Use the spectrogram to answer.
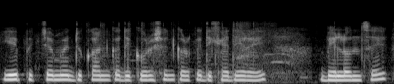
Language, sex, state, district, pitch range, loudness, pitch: Hindi, female, Arunachal Pradesh, Longding, 200-220 Hz, -16 LUFS, 210 Hz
